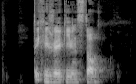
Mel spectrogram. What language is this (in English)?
Ukrainian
